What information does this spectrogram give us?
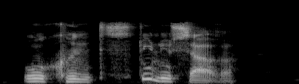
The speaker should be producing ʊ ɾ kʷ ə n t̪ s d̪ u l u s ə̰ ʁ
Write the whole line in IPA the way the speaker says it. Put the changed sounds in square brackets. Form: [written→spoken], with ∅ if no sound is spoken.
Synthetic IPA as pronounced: ʊ ɾ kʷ ə n t̪ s [d̪→t̪] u l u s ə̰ ʁ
